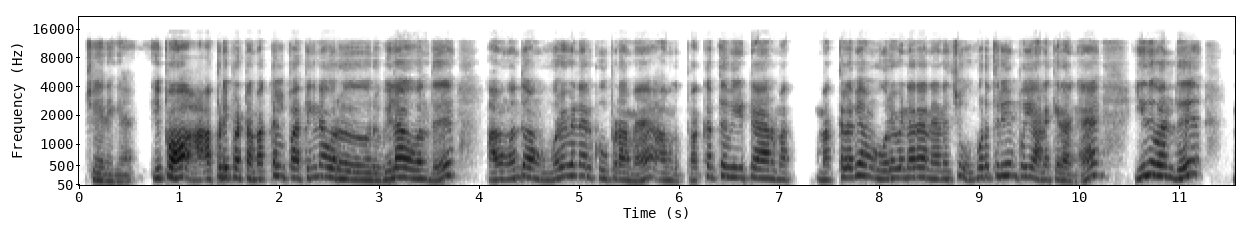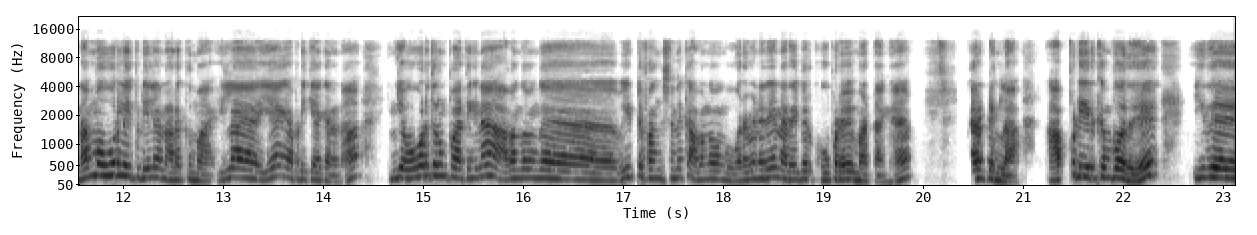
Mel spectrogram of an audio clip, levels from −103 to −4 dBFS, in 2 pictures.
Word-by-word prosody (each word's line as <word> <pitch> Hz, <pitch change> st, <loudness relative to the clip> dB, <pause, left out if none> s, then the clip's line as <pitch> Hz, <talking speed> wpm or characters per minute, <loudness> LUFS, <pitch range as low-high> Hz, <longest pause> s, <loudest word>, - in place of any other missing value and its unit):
சரிங்க. 140 Hz, -5 st, -4 dB, 0.3 s
இப்போ 215 Hz, +1 st, +8 dB, 0.3 s
அப்படிப்பட்ட 215 Hz, 0 st, +3 dB
மக்கள் 225 Hz, +5 st, -1 dB
பார்த்தீங்கன்னா 215 Hz, +3 st, +1 dB
ஒரு 190 Hz, -2 st, +1 dB, 0.2 s
ஒரு 160 Hz, -, -4 dB
விழாவ 225 Hz, +4 st, +6 dB
வந்து 165 Hz, -3 st, -3 dB, 0.5 s
அவுங்க 180 Hz, +2 st, +1 dB
வந்து 230 Hz, +5 st, -2 dB
அவுங்க 190 Hz, -6 st, -1 dB
உறவினர் 245 Hz, +1 st, -2 dB
கூப்பிடாம, 175 Hz, -5 st, -1 dB, 0.3 s
அவுங்க 155 Hz, -2 st, -6 dB, 0.2 s
பக்கத்து 235 Hz, +11 st, -4 dB
வீட்டார் 215 Hz, -2 st, +2 dB
மக் 165 Hz, -1 st, -7 dB, 0.3 s
மக்களவே 220 Hz, +9 st, 0 dB
அவுங்க 235 Hz, -6 st, -3 dB
உறவினரா 215 Hz, +3 st, +1 dB
நெனைச்சு 185 Hz, +3 st, -4 dB
ஒவ்வொருத்தரையும் 245 Hz, +8 st, -3 dB
போய் 235 Hz, -1 st, -2 dB
அழைக்கிறாங்க. 160 Hz, -6 st, -3 dB, 0.6 s
இது 265 Hz, +3 st, +3 dB
வந்து 220 Hz, -3 st, +1 dB, 0.5 s
நம்ம 270 Hz, 0 st, +3 dB
ஊர்ல 275 Hz, -1 st, +2 dB
இப்பிடியெல்லாம் 215 Hz, -1 st, -5 dB
நடக்குமா? 160 Hz, -2 st, -4 dB, 0.2 s
இல்ல 210 Hz, +5 st, -3 dB, 0.4 s
ஏன் 245 Hz, 0 st, -4 dB
அப்பிடி 190 Hz, -3 st, -6 dB
கேட்கிறேன்னா, 150 Hz, -6 st, -5 dB, 0.4 s
இங்க 200 Hz, +4 st, -2 dB
ஒவ்வொருத்தரும் 250 Hz, +2 st, -1 dB
பார்த்தீங்கன்னா, 215 Hz, +3 st, 0 dB, 0.2 s
அவங்க, 200 Hz, +1 st, -1 dB
அவங்க 205 Hz, -1 st, -3 dB, 0.8 s
வீட்டு 230 Hz, +2 st, -6 dB
ஃபங்ஷனுக்கு 205 Hz, +1 st, -3 dB
அவங்க 175 Hz, +2 st, -5 dB
அவங்க 170 Hz, -4 st, -8 dB
உறவினரே 195 Hz, +7 st, -3 dB
நெறைய 175 Hz, -2 st, -2 dB
பேர் 180 Hz, -2 st, -6 dB
கூப்பிடவே 175 Hz, +2 st, 0 dB
மாட்டாங்க. 130 Hz, -3 st, -6 dB, 0.8 s
கரெக்ட்டுங்களா? 190 Hz, -9 st, +2 dB, 0.4 s
அப்பிடி 245 Hz, -, -2 dB
இருக்கும்போது 215 Hz, -8 st, +2 dB, 0.7 s
இது 225 Hz, 0 st, +5 dB
205 Hz, 140 wpm, -23 LUFS, 170-225 Hz, 0.8 s, இப்போ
